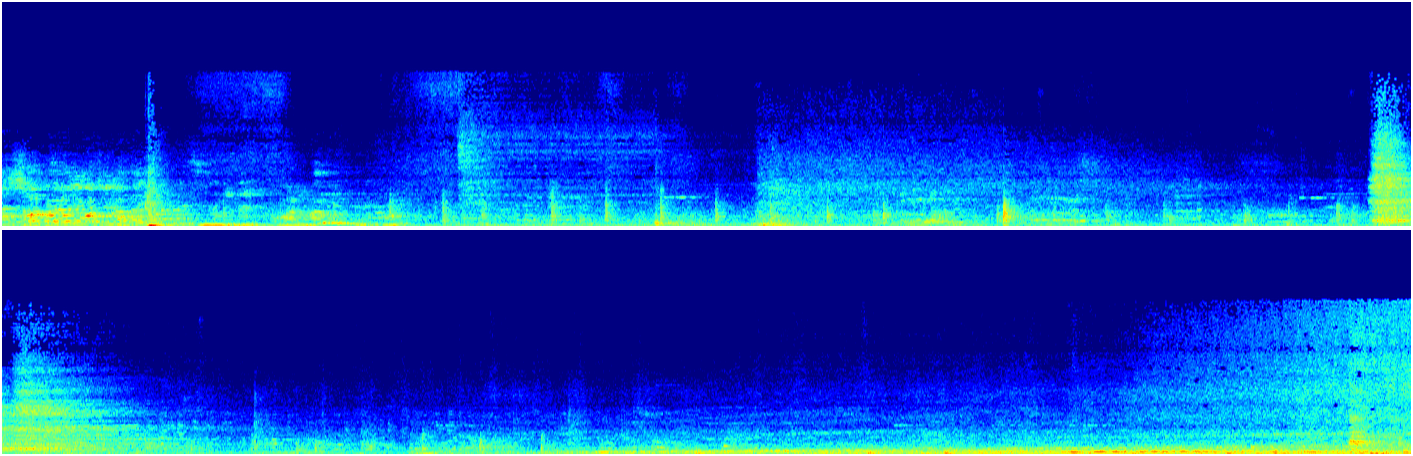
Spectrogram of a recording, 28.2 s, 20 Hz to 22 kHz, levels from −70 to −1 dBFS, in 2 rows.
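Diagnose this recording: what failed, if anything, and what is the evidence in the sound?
Codec stage: compressed frames skipped at 11.94, 12.91, 18.12, 20.34 and 23.78 s. The audio jumps ahead a tenth to half a second each time, which fits dropped 46 ms frames.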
